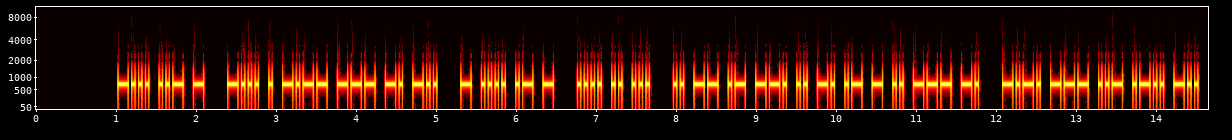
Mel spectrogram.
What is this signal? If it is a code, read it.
Morse code, heard as a keyed tone, about 28 wpm, 700 Hz. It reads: BUT BEYOND THAT HIS IMAGINATION COULD
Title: Sentences from Top 1300 Words 28wpm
